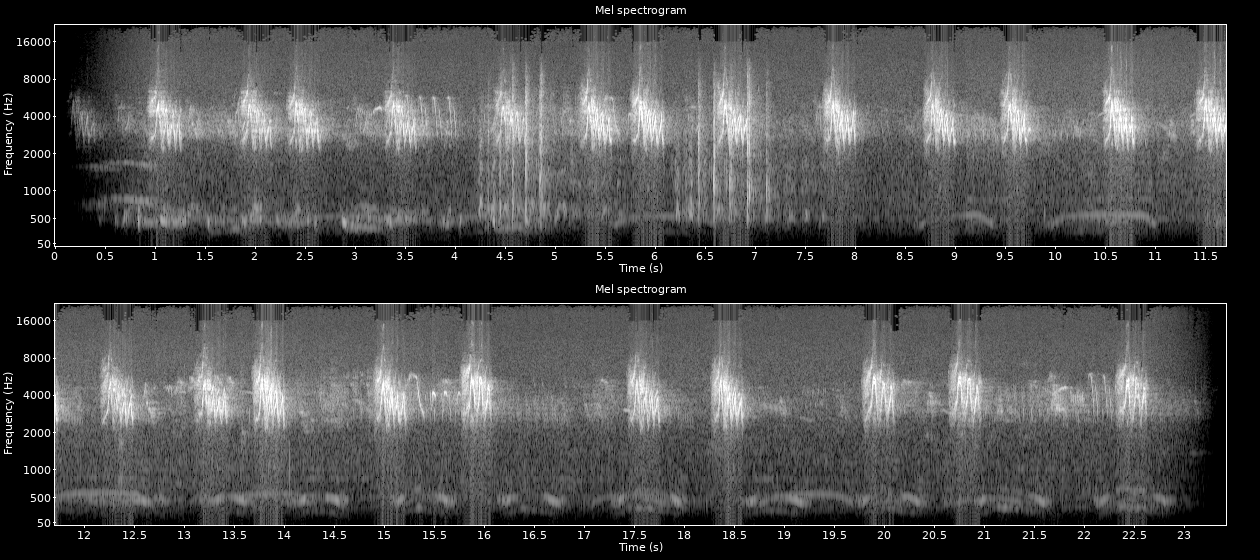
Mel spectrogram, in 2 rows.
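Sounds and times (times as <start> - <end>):
Eurasian tree sparrow singing: 0.2 - 23.1.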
